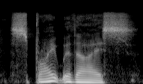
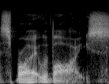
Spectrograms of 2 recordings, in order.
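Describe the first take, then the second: First: Slow, low Australian "Sprite with ice"; a halting Australian accent try; Australian accent attempt. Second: Slow, drawn-out Australian "Sprite with ice"; Australian accent, slow and drawn. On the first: Shown as a demonstration. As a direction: drawl it out like an Australian ordering a drink. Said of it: "It doesn't sound good when I say it". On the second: Retold or imitated. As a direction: stretch the vowels like an Aussie on a plane. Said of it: "It was basically like".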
